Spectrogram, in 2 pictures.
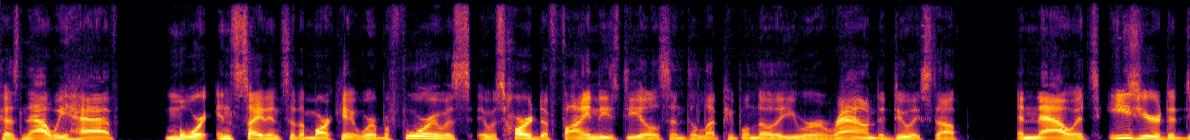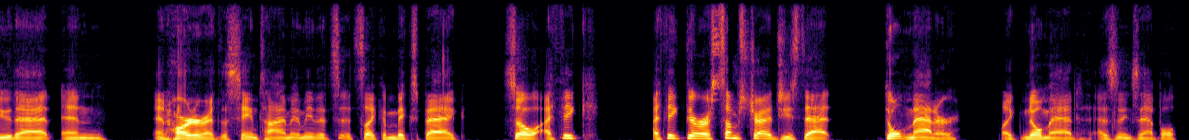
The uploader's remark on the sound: This was a live class recorded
